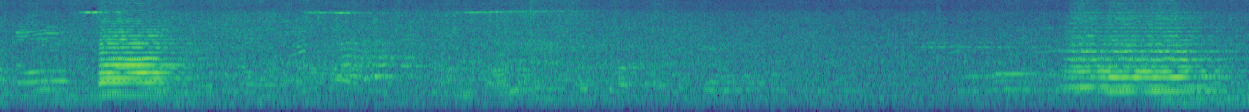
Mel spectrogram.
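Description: Car horn honking twice: a short toot about half a second in, and a longer, held honk near the end.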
